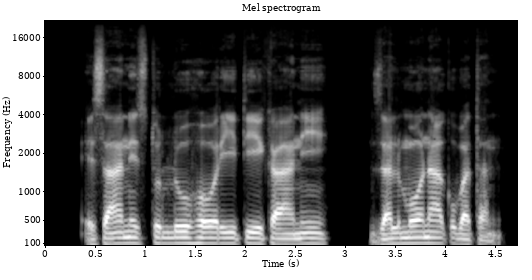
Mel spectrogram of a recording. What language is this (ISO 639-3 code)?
orm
